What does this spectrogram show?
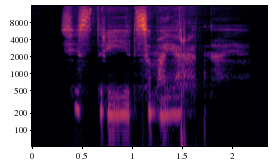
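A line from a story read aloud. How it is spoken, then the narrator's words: Very quiet. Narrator (Russian): царица произнесла тихо-тихо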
